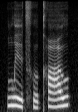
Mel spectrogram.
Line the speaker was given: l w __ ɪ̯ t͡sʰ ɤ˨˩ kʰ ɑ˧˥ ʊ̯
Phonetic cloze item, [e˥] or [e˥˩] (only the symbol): e˥˩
